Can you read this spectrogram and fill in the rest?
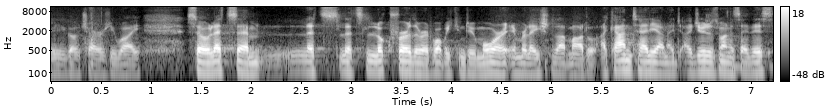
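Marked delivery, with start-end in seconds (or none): none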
